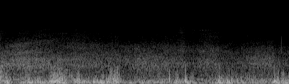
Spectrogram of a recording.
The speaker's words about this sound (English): So forgive the traffic noise and the wind, but I'm out in the I'm out in the wilderness.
